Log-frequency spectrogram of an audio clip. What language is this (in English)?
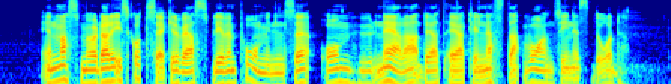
Swedish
